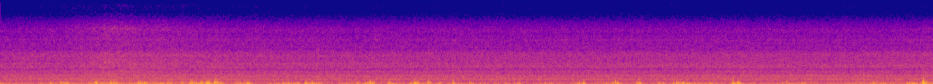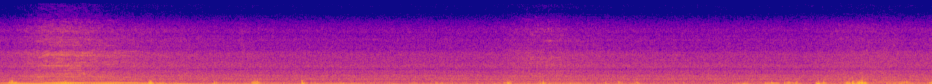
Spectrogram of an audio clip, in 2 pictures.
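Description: Irregular rustling and soft bumps close to the microphone, with a brief low pitched sound about ten seconds in.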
